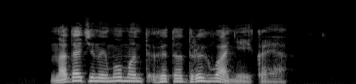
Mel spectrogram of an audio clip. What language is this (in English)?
Belarusian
